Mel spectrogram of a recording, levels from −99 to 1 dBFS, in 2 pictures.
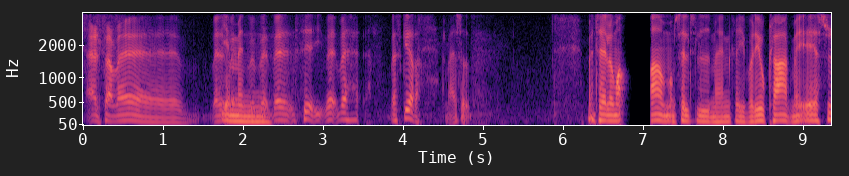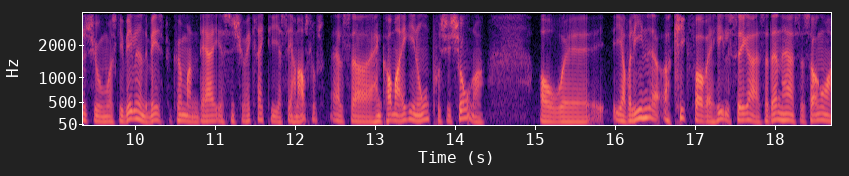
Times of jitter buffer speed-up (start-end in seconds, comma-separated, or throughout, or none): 11.78-13.79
